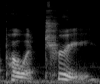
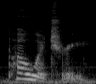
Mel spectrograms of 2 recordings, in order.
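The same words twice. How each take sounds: First: The stress is on a later syllable. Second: The stress is on the first syllable. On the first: The speaker calls it wrong. "We don't say poetry or poetry, right?" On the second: The speaker calls it right. "the dactyl is stressed and then two unstressed"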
